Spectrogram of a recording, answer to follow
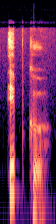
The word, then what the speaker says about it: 입구: ip, n is silent, e is e, b is p, ip, and gu is gu, ipgu.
